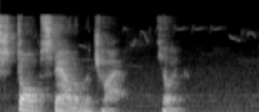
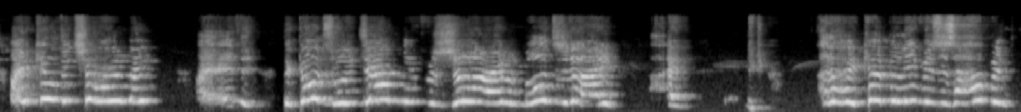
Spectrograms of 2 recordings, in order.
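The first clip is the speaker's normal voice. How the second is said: high, loud wailing sob; sobbing; 8 dB louder than usual. Acted. Woman sobbing to the rider over the dead child. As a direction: wail it out through tears, shrill and loud. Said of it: "sobbing, absolutely sobbing".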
